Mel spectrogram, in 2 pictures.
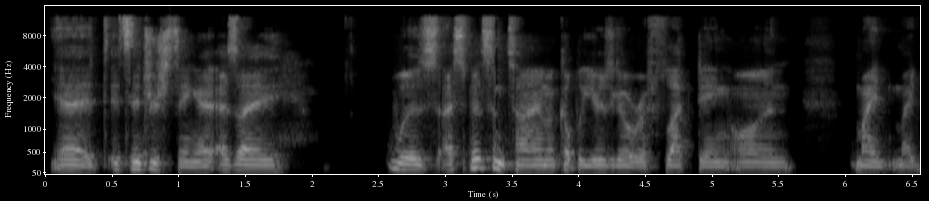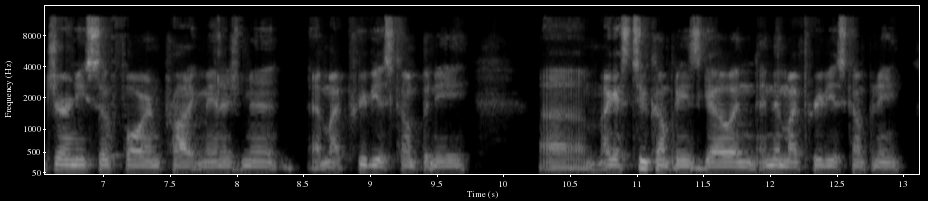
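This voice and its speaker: A man from Louisiana with a fairly low voice, speaking as a guest on a podcast. He talks thoughtfully, restarting phrases often and picking up speed when he gets into a point. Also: steady tone, fairly quick, darkish tone. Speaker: guest, product manager. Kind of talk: conversational podcast interview.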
